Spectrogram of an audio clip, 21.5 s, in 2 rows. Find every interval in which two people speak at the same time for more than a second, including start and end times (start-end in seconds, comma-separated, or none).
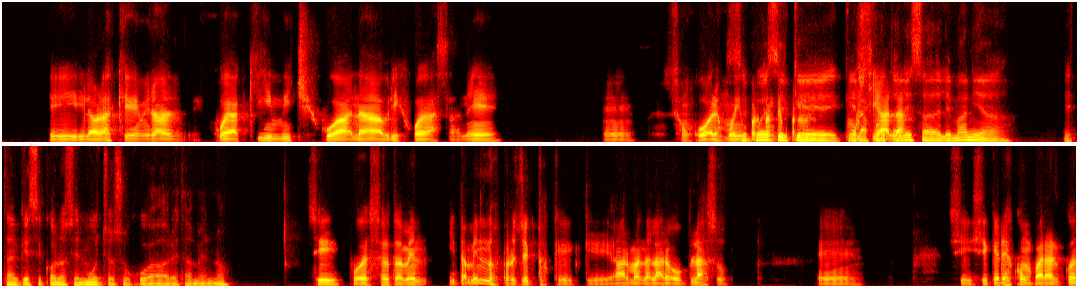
7.2-9.2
